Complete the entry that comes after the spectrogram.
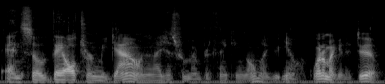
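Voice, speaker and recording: Middle-aged man, American accent, lowish pitch, casual storytelling, animated, chatty interview guest. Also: very fast, husky. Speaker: interview guest, composer and guitarist.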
